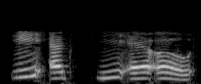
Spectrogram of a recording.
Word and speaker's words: explosion: 现在我们在 explode 后面把 de 换成 sion 的名词后缀，那么单词 explosion 字母组合 sion 读作人，那么单词 explosion explosion， explosion 就是爆炸、爆发。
